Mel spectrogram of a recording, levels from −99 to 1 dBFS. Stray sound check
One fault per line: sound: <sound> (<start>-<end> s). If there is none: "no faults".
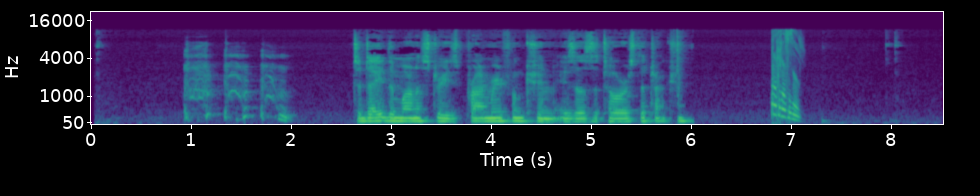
sound: cough (0.9-2.1 s)
sound: chirp (6.8-7.1 s)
